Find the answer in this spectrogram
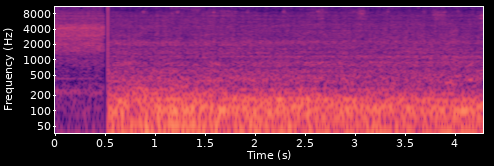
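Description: Kei car's small engine running, a steady low rumble that starts abruptly about half a second in.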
